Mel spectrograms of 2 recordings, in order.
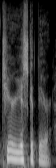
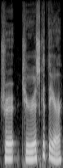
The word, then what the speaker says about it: Tir-Yiskithir: Don't even try and pronounce it, because it's the closest we get to it is tell people just to say Triscuits and beer. But it's I was going to say that name again. Tir-Yiskithir.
